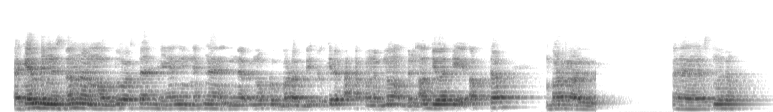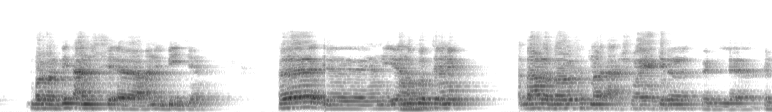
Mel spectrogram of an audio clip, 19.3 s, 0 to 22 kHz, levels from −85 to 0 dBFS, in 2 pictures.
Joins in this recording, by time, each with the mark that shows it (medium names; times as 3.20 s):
7.44 s: sound stops dead
13.72 s: sound stops dead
